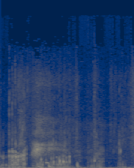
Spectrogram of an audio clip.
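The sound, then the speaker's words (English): Dogs scuffle close by, a continuous tangle of growls, snarls and snorting grunts over a couple of seconds, fairly loud with no talking. “Yeah, and the dogs are having a little skirmish by us, which is fine.”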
